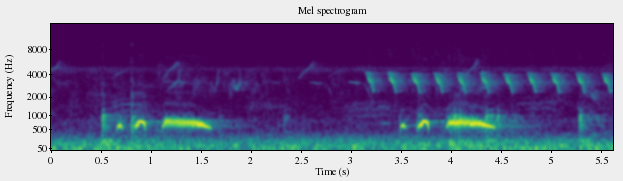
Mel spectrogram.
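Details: Decoy spotted dove, noted for a small, ringing voice and good phrasing. It gives two coo phrases, each a pair of short notes and then a long, smooth, falling coo. Another bird keeps up rapid, high, repeated chirps.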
